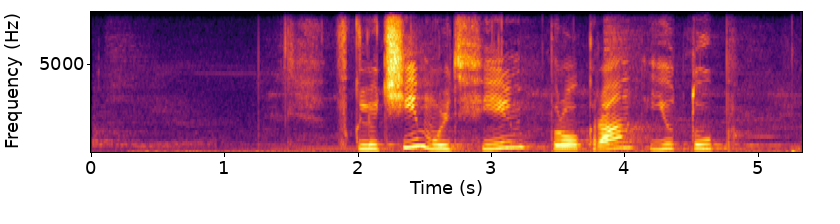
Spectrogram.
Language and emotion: Russian, neutral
